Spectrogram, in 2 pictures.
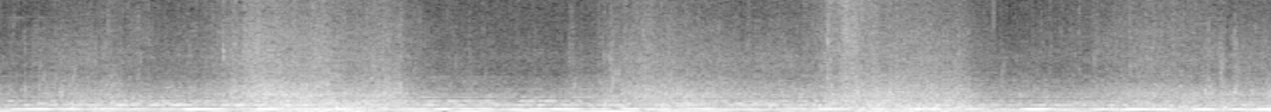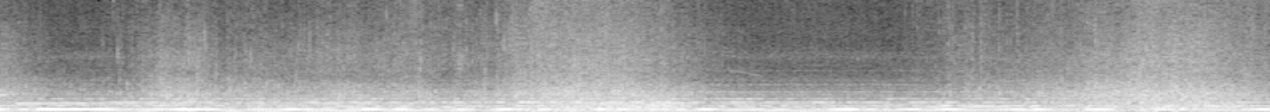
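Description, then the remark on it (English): Ocean waves wash ashore in a steady series of swelling, hissing surges every few seconds, with a constant low drone humming underneath and no voices. “And as you relax more deeply, you look down towards where the waves are washing ashore.”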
